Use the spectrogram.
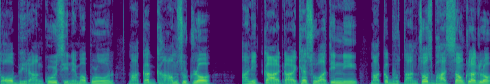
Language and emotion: Goan Konkani, fearful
